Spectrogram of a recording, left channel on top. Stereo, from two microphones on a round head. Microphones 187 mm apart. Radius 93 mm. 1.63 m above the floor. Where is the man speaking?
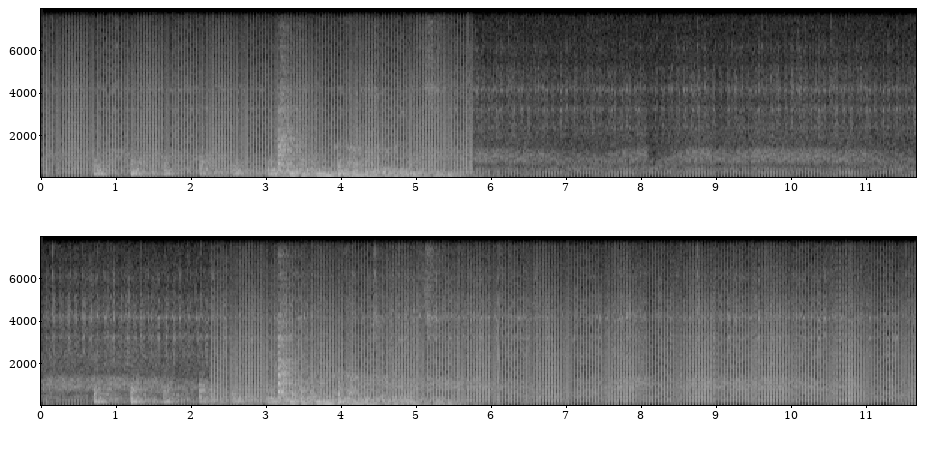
60° right (ahead or behind), 4.5 m.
